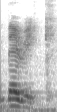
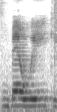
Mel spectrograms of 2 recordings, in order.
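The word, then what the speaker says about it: Berwick: w is silent in beric so you don't pronounce it bear wig you don't say no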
